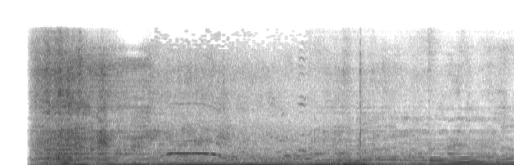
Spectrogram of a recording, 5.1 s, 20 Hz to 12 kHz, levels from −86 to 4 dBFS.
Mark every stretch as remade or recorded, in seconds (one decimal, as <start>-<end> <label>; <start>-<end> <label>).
0.0-1.5 remade; 1.5-3.1 recorded; 3.1-5.1 remade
